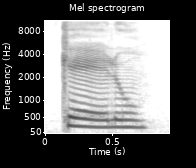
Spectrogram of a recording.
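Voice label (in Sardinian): "chelu", female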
